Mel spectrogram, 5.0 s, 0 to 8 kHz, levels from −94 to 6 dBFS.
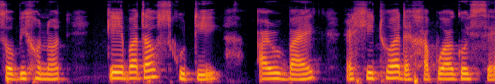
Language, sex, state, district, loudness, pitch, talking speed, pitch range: Assamese, female, Assam, Kamrup Metropolitan, -15 LUFS, 195 Hz, 120 wpm, 185-210 Hz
